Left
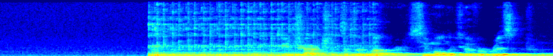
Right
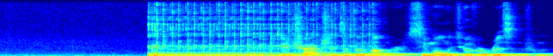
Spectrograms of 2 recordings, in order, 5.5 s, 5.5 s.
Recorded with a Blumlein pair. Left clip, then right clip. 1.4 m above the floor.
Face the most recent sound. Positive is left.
turn(degrees=-50)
